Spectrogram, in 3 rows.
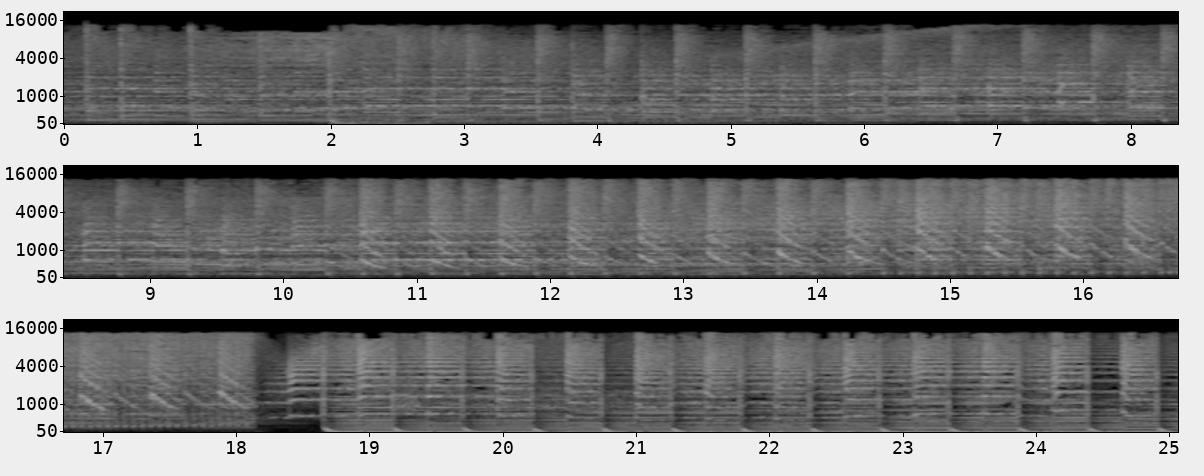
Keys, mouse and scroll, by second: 0.8 scroll down 1, 1.0-1.9 middle drag, 2.3 click, 2.5 middle click, 2.6-3.0 scroll down 1, 3.0 middle click, 3.4 click, 3.6-4.4 scroll down 4, 4.4 g, 4.7 click, 5.4-6.1 middle drag, 6.1 r, 6.5 click, 7.3-8.6 middle drag, 8.6 shift+d, 10.0 r, 10.2 click, 12.3-13.3 middle drag, 13.8 click, 14.5 middle click, 15.1 click, 15.9 click, 16.3 middle click, 16.7 KP_0, 18.0 drag, 18.7-21.2 drag, 23.2-25.0 shift+middle drag.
